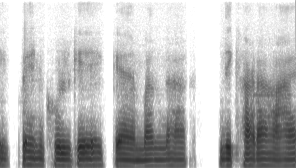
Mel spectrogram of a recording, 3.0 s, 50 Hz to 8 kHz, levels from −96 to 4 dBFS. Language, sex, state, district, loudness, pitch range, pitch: Hindi, male, Haryana, Jhajjar, -20 LUFS, 100-110 Hz, 105 Hz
